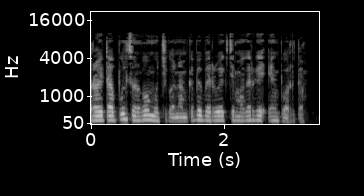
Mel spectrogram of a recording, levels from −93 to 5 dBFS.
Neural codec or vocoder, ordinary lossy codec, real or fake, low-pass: none; MP3, 48 kbps; real; 9.9 kHz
